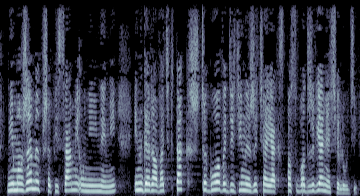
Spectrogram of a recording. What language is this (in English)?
Polish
